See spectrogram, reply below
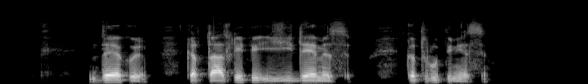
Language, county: Lithuanian, Utena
